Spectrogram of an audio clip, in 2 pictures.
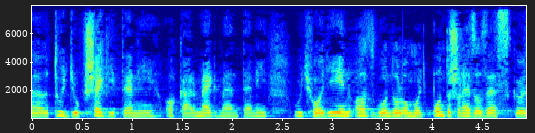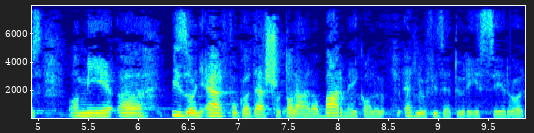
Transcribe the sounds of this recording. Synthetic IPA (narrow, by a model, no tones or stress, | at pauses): t̪uɟːukʃɛɡiːt̪ɛniɒkaːrmɛɡmɛnt̪ɛniuːcho̞ɟeːnɒzd̪̚ɡo̞nd̪o̞lo̞mɦo̞cpo̞nt̪o̞ʃɒnɛzɒzɛskø̞zɒmi | b̥izo̞ɲɛlfo̞ɡɒd̪aːʃɒt̪ɒlaːlnɒbaːrmɛjikɒlɛlløːfizɛt̪øːɾeːseːɾøːl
